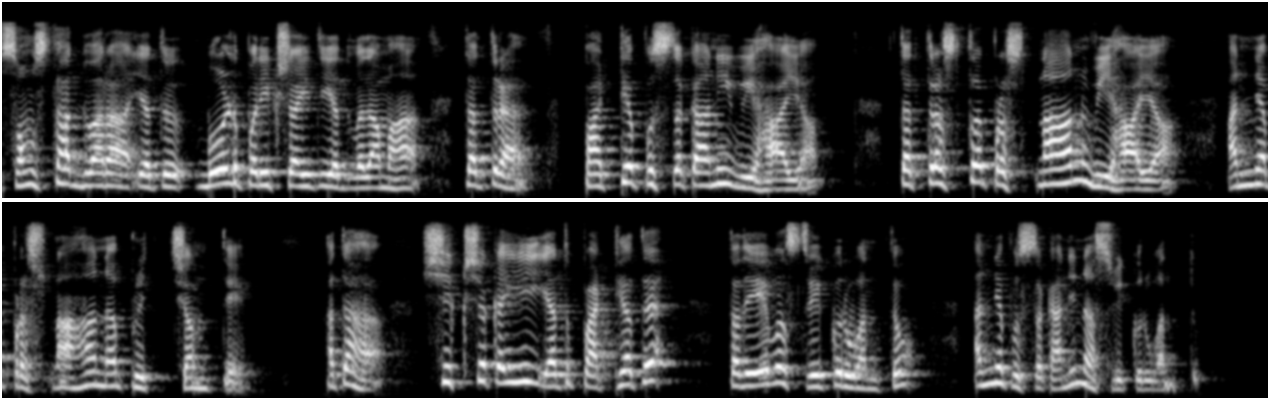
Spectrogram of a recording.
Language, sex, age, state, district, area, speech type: Sanskrit, male, 45-60, Karnataka, Dharwad, urban, spontaneous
